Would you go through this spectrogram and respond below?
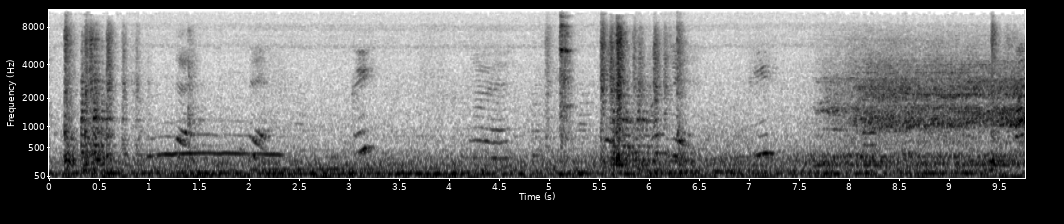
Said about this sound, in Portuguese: O carro deu uma brecada.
